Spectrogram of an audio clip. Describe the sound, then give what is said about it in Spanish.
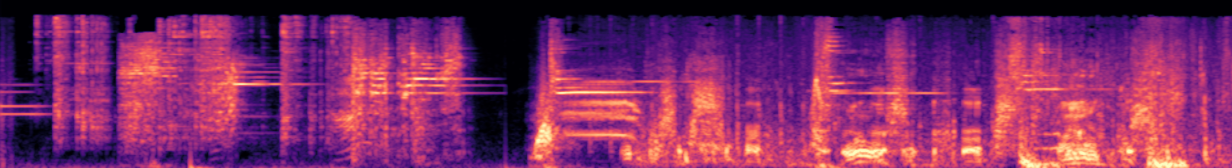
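A pig (a sow) being struck with a sword and killed: a loud run of sharp, clinking hits mixed with brief, high-pitched squeals, with a short pause partway through before the blows and cries start again. “No, está muy bien, ya tenemos a la puerca muerta, fresquecita, pélala.”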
